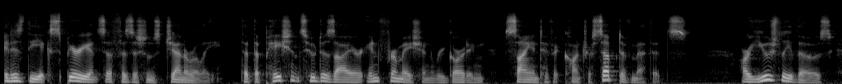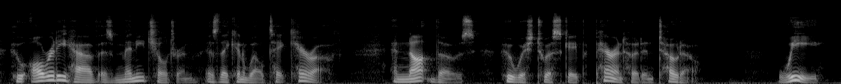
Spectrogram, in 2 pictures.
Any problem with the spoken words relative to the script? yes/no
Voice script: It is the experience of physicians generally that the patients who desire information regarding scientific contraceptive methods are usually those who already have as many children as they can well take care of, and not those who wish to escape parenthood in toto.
yes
